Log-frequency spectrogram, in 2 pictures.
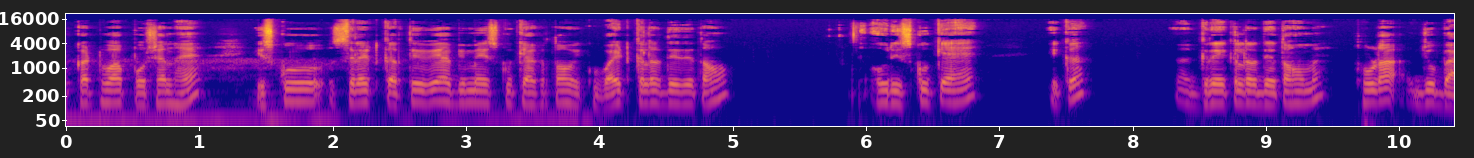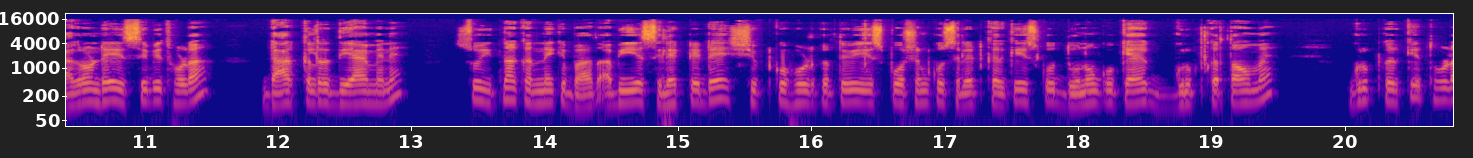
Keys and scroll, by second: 18.7 ctrl+g.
